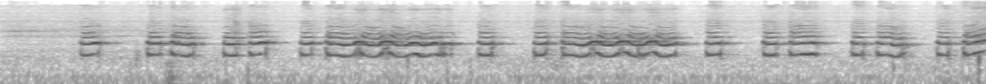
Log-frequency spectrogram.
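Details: Pet cockatiel, a nine-year-old male, alternating clipped harmonic whistles with two drawn-out shaking vibrato phrases in its everyday repeated song.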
